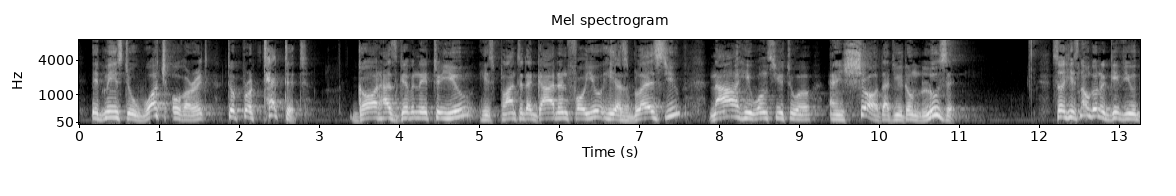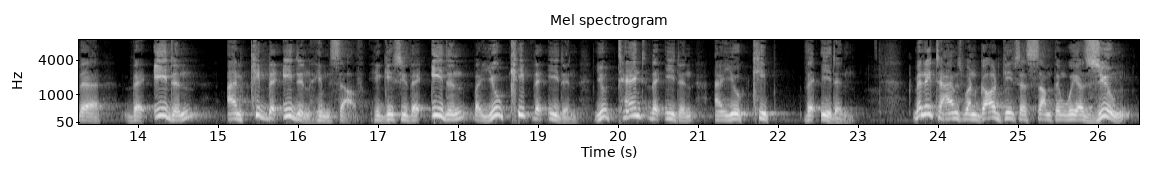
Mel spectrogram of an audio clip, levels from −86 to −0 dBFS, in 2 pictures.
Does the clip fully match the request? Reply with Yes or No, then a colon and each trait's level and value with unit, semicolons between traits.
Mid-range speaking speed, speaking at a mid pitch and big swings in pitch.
Yes: average, 180 wpm; medium, 145 Hz; wide, 5.7 semitones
